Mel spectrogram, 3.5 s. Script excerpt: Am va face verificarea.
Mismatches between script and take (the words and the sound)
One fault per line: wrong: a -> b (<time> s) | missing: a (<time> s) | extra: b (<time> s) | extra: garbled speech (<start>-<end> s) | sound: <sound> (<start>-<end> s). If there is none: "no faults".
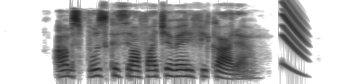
extra: spus că se (0.7 s)
sound: chirp (2.8-3.1 s)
